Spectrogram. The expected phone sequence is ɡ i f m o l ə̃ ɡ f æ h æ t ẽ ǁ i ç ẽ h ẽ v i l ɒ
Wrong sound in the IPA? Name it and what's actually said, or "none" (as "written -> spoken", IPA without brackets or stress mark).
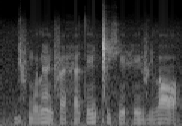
ə̃ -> æ̃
